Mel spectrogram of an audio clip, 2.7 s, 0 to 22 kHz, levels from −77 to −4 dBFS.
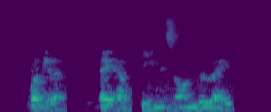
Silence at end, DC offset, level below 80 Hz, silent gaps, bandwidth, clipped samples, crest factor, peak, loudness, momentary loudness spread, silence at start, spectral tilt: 0.35 s; under 0.1%; -72 dBFS; 0.78-0.83 s; 12.5 kHz; under 0.1%; 18 dB; -22 dBFS; -39 LUFS; 8 LU; 0.3 s; -6.5 dB/octave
